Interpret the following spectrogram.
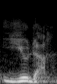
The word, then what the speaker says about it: Judah: More properly pronounced Judah, because we didn't get the harder sound to the J until about 200 years ago.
